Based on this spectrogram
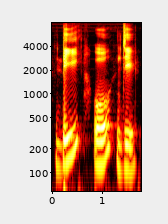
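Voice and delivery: very slow letter by letter spelling. Shown as a demonstration. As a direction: stretch each letter for the kids. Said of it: "teacher spells word slowly". (बहुत धीरे-धीरे spelling)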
